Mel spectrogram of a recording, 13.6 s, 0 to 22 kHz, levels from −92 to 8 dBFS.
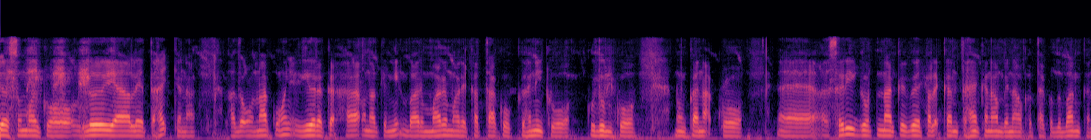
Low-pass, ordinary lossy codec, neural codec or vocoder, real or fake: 7.2 kHz; AAC, 48 kbps; codec, 16 kHz, 8 kbps, FunCodec, trained on LibriTTS, 25 frames a second; fake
